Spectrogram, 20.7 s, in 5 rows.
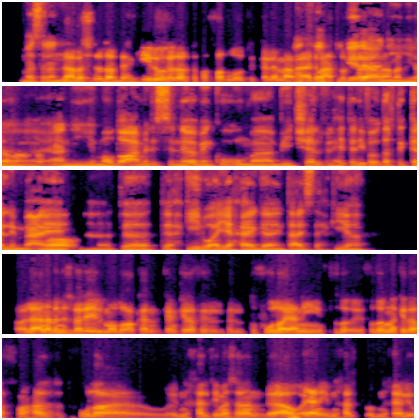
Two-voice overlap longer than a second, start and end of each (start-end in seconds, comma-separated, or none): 2.8-4.6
